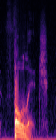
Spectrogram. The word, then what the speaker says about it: foliage: But back to the word verbiage, which is often mispronounced, verbiage, as if it had only two syllables. Carriage and marriage have two syllables, but verbiage and foliage have three.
